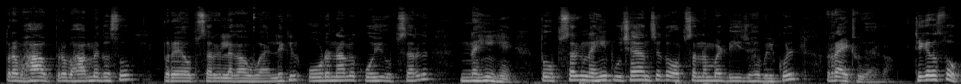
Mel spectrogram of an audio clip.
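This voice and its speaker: A woman teaching an exam-prep grammar lesson, calling viewers friends and answering her own questions. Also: a little fast. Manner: drops low and soft on key answers.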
